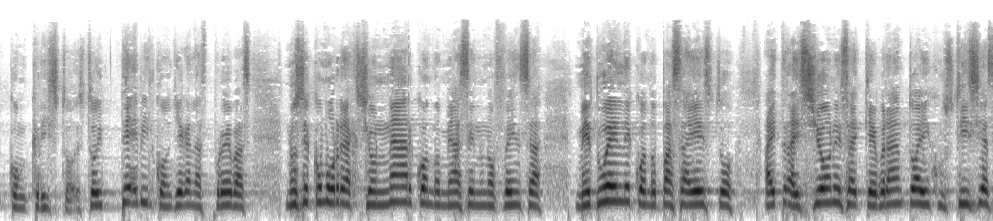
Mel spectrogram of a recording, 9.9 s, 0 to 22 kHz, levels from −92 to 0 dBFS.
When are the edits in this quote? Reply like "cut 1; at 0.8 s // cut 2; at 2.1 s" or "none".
none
